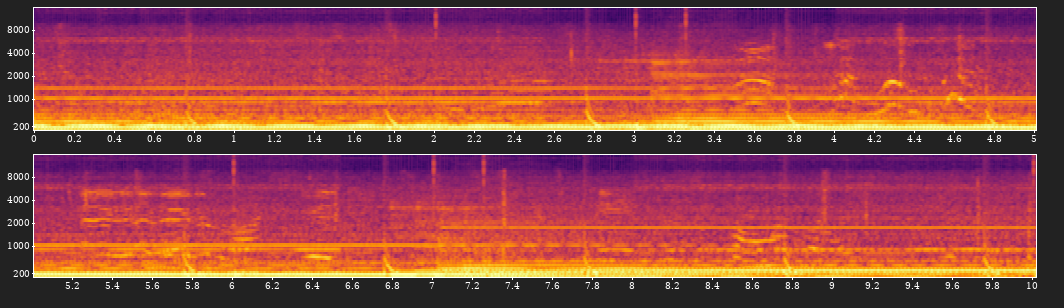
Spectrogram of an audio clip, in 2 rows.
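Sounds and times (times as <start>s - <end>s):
low falling-pitch drum hits: 0.0s - 10.0s
sustained drone chord: 0.0s - 10.0s.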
